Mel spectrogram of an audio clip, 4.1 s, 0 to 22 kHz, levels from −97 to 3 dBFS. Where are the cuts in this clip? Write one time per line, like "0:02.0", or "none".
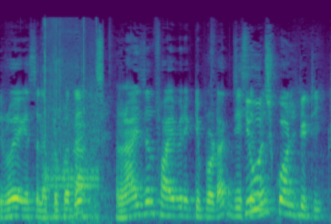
0:01.2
